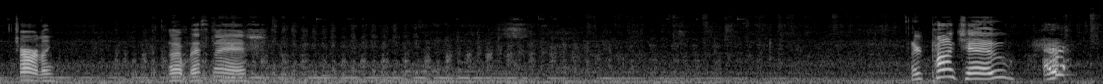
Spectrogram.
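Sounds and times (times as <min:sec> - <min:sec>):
steady low hum: 0:00.0 - 0:11.0
dog panting: 0:00.4 - 0:09.5.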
